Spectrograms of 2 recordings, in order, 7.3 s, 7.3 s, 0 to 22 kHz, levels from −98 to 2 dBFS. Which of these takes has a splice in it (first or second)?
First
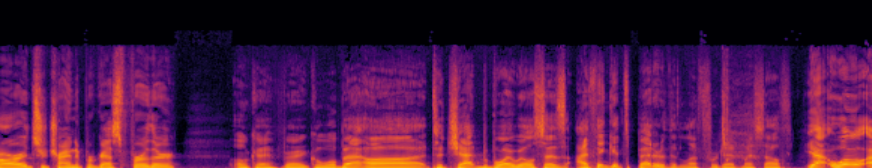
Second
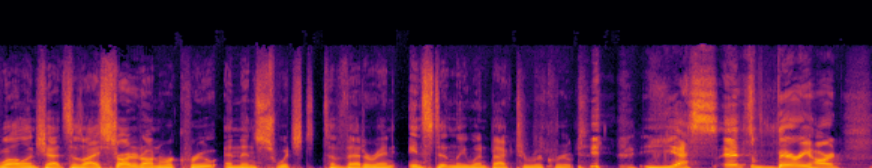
first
